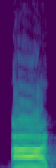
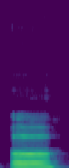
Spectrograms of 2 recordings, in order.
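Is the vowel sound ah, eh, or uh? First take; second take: ah; uh. First: An open ah vowel. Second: A neutral uh vowel from the throat. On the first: The speaker calls it wrong. "No dices, ah" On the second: The speaker calls it right. "Ese uh que sale desde la garganta es una schwa"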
